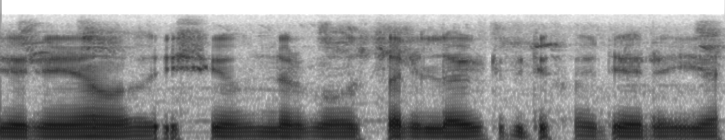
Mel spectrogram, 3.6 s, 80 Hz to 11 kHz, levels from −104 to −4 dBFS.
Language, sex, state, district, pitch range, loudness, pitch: Hindi, male, Rajasthan, Bikaner, 90-95 Hz, -17 LUFS, 90 Hz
